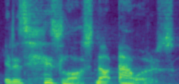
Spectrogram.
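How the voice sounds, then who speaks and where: A man's voice: medium pitch, animated, slow pace, sharp tone. A man playing a cunning, haughty sorcerer in a fighting game, with a calculating manner. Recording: long reverb, faint noise.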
